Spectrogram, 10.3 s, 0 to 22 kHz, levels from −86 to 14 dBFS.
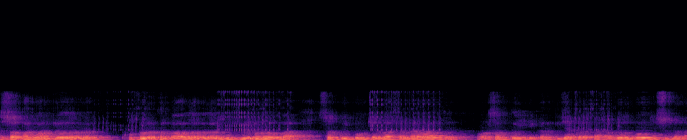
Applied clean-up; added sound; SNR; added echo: neural separator model SepFormer DNS4.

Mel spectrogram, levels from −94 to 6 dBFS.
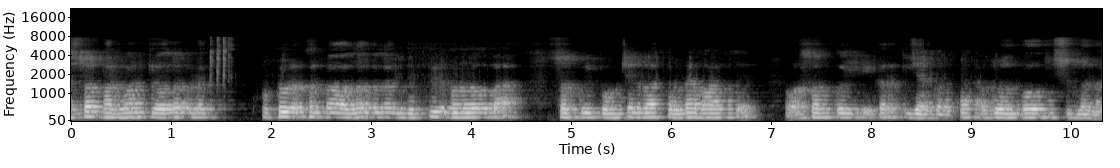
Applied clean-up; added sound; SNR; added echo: neural mask model DeepFilterNet 3.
